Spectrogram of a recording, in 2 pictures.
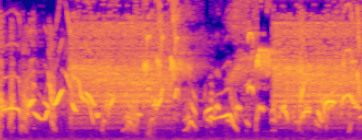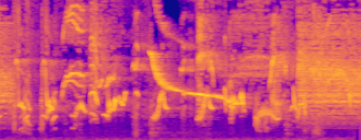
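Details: Lure call of the Oriental magpie-robin for trapping: rapid varied whistles, chirps and slurred up-and-down notes interwoven with hissing rasps, briefly pausing, with a long descending whistle near the end.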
